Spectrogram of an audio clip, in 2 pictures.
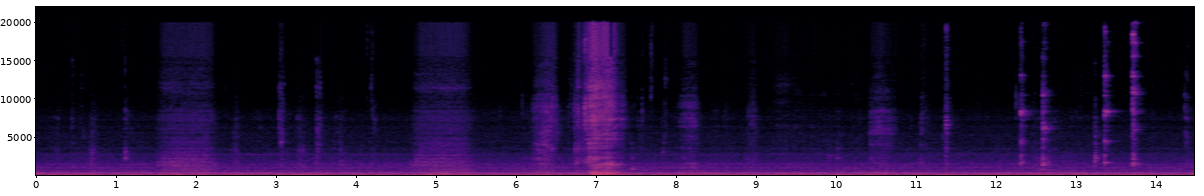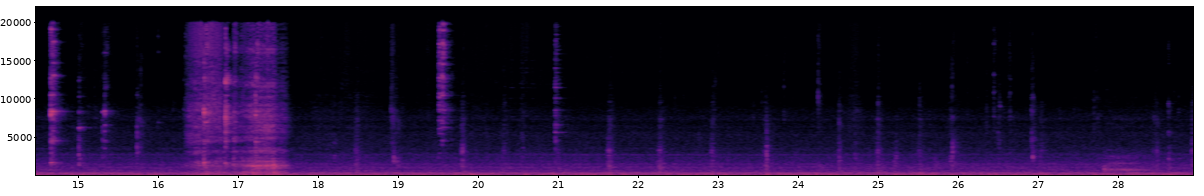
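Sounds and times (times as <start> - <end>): noodle slurp: 6.3 - 7.5.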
